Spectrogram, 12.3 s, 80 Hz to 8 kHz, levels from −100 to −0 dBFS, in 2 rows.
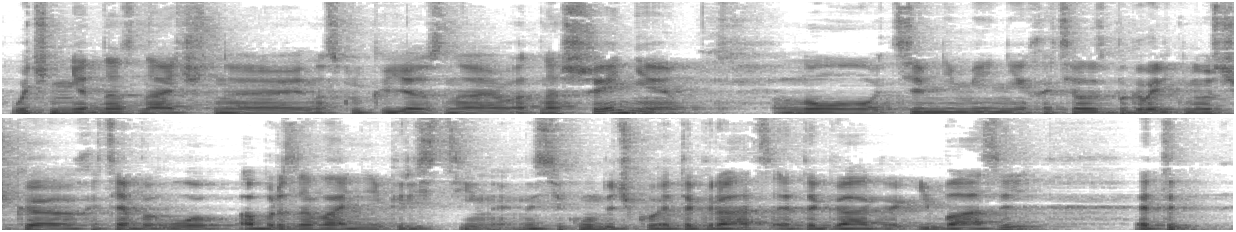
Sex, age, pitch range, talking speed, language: male, 20-39, 105-125 Hz, 135 wpm, Russian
